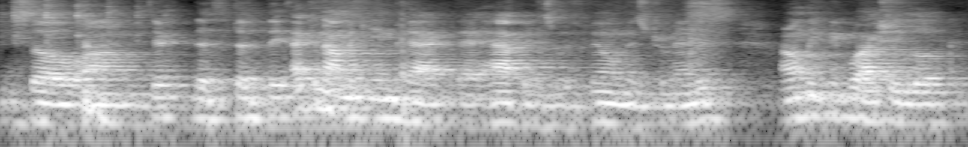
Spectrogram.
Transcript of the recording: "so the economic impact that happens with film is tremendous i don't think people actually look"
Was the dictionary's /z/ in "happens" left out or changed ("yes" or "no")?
no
